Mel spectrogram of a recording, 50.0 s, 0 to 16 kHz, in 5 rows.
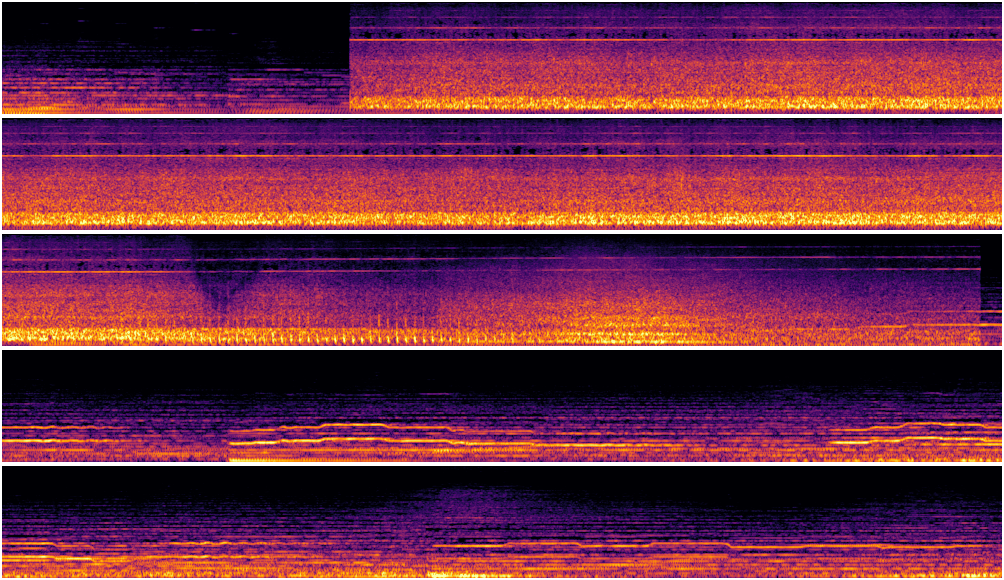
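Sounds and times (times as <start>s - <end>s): helicopter engine and rotor: 3.5s - 29.8s.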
